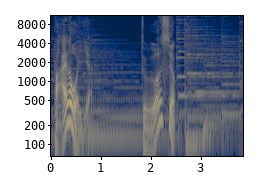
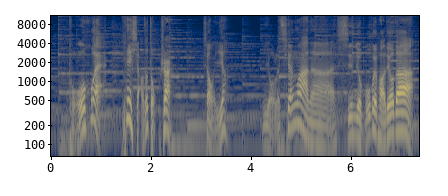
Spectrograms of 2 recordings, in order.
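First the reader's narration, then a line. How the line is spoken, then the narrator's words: Playful, grinning. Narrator (Chinese): 我嬉皮笑脸的说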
